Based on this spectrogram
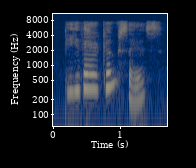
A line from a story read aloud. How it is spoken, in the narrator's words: she whispered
